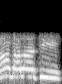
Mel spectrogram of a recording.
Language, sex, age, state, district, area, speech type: Bengali, female, 45-60, West Bengal, Uttar Dinajpur, urban, conversation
